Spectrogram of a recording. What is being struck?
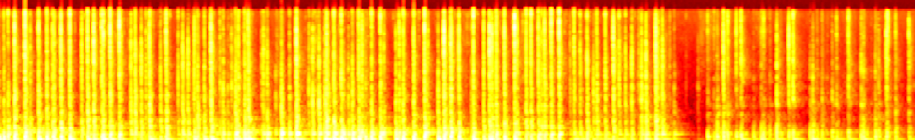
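Cardboard box.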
